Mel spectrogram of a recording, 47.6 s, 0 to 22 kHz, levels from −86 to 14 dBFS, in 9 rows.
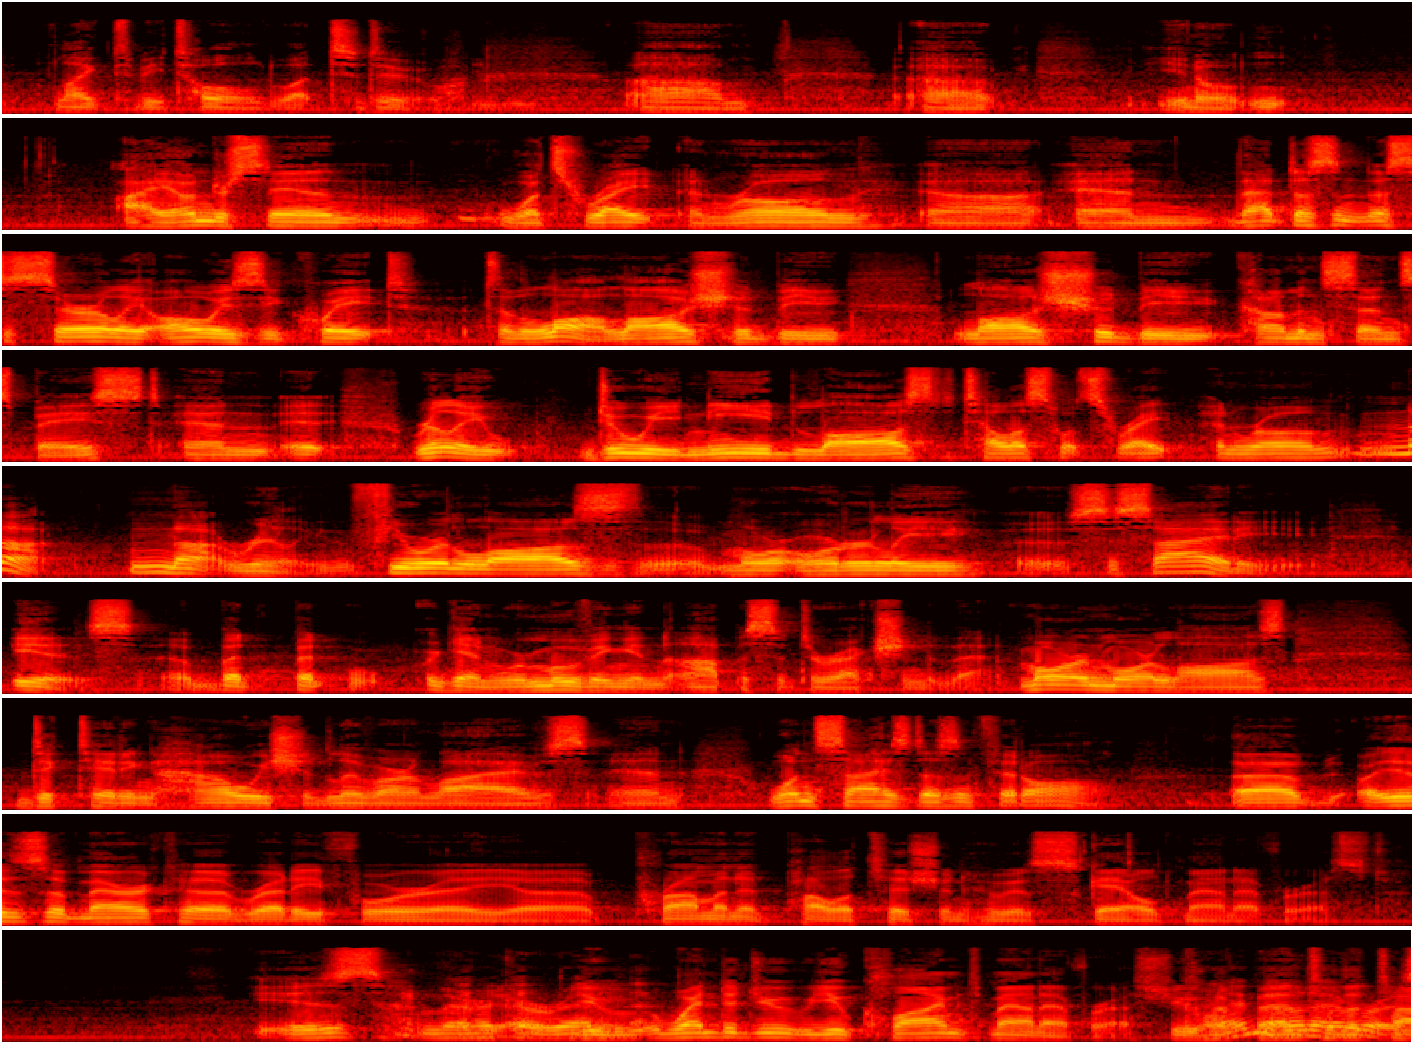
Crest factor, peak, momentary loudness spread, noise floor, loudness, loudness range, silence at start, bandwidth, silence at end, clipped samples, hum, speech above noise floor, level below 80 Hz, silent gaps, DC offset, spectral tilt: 18 dB; -10 dBFS; 15 LU; -58 dBFS; -28 LUFS; 10 LU; 0 s; 12.5 kHz; 0 s; under 0.1%; none; 30 dB; -66 dBFS; none; under 0.1%; -4 dB/octave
